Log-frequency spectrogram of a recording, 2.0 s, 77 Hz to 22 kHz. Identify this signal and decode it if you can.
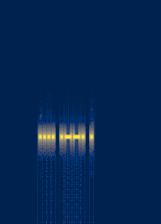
Morse code, heard as a keyed tone, about 46 wpm, 700 Hz. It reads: HPE
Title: Top 90 QSO Elements 45wpm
